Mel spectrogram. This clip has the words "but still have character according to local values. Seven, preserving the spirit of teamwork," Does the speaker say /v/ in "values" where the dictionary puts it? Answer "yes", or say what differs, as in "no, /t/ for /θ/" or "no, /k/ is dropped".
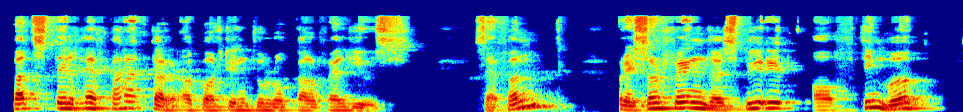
no, /f/ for /v/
